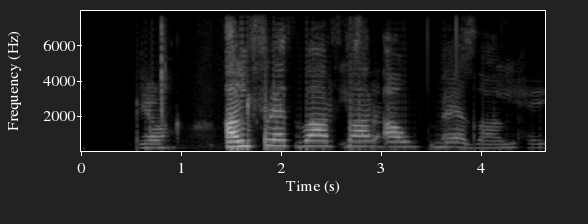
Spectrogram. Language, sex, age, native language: Icelandic, female, 9, Icelandic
